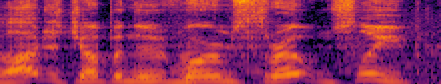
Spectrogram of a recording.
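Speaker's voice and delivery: high-pitched game character voice; Varus. Acted. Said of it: "Varus says".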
